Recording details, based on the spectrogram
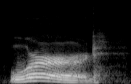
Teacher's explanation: we kill that o and all we have is a w sound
